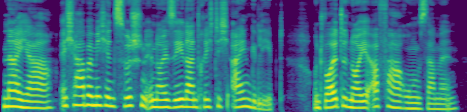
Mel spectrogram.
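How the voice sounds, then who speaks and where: A young woman in a studio, reading interview answers in a scripted dialogue at an even, clear pace. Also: medium pitch, moderate pace, no room sound.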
